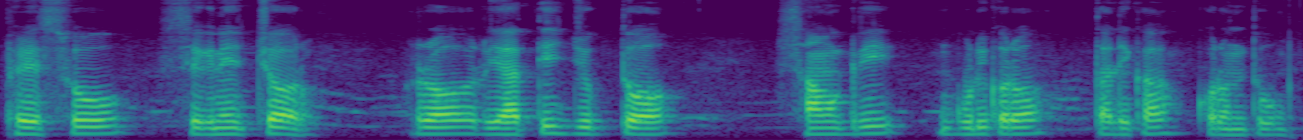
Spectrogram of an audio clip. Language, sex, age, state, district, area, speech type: Odia, male, 18-30, Odisha, Balangir, urban, read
